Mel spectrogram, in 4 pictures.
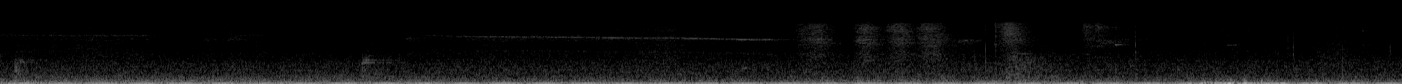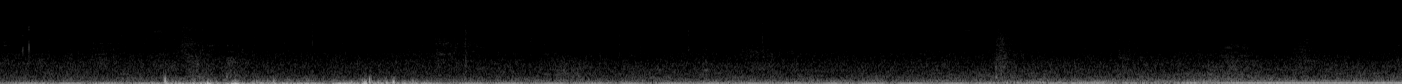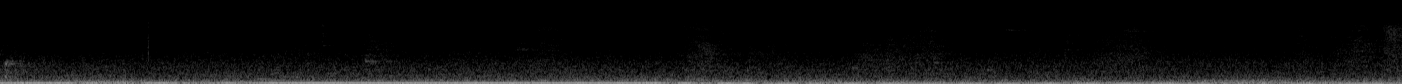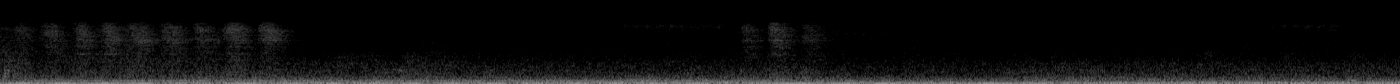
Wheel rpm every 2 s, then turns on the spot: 0, 0, 0, 0, 0, 0, 0, 0, 0, 0, 0, 0, 0, 0, 0, 0, 0, 0, 0, 0, 0, 0, 0, 0, 0, 0, 0, 0.
none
